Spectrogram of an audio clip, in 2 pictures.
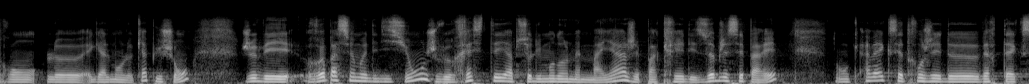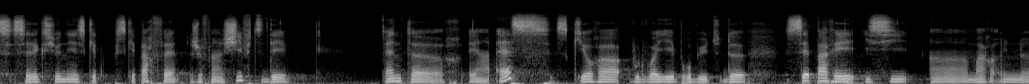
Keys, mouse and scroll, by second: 1.4-2.7 scroll up 1, 3.2 Tab, 8.1 middle click, 11.0 KP_1, 12.8 shift+d, 15.6 s, 16.9 click, 17.2 middle click, 18.4 g.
